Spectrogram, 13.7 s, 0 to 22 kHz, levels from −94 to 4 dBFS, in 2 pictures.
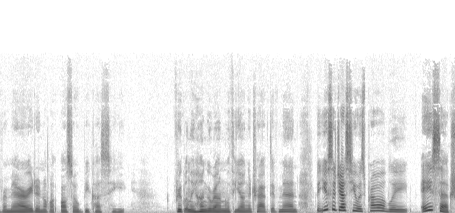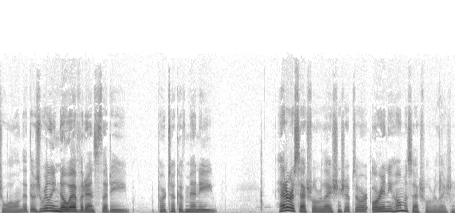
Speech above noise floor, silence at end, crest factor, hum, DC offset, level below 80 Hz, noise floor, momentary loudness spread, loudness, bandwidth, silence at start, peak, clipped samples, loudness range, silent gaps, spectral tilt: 34 dB; 0 s; 22 dB; none; under 0.1%; -68 dBFS; -65 dBFS; 15 LU; -31 LUFS; 16.5 kHz; 0 s; -10 dBFS; under 0.1%; 7 LU; none; -5 dB/octave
